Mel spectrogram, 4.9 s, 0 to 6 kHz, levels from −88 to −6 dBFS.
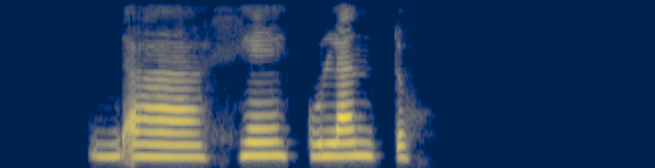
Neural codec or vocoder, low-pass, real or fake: none; 5.4 kHz; real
